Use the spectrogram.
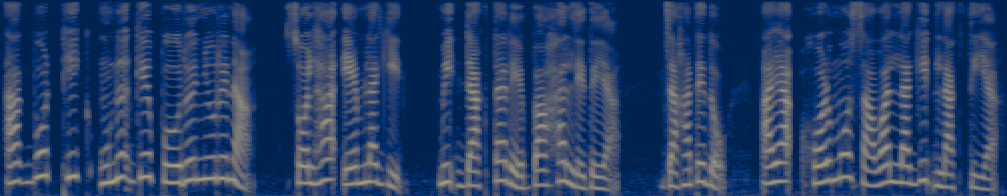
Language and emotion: Santali, neutral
